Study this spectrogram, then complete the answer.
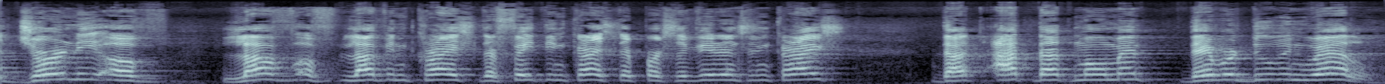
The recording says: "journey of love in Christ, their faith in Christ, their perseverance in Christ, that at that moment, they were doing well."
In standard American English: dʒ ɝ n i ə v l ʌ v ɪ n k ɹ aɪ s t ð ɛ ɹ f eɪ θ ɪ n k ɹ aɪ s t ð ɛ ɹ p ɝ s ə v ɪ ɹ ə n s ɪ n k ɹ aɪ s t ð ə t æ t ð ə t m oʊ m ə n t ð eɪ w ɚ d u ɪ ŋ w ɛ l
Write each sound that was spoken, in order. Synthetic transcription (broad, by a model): dʒ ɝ n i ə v l ʌ v ɪ n k ɹ aɪ s t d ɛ ɹ f eɪ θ ɪ n k ɹ aɪ s t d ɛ ɹ p ɝ s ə v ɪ ɹ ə n s ɪ n k ɹ aɪ s t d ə t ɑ t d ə t m oʊ m ə n t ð eɪ w ɚ d u ɪ ŋ w ɛ l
